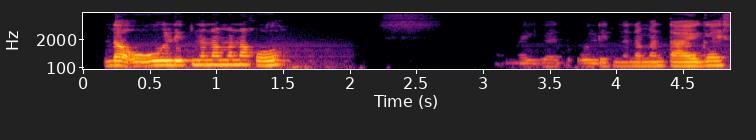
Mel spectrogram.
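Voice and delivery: ordinary delivery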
